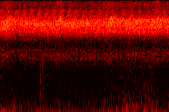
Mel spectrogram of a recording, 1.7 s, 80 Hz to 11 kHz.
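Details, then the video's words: Cicada in a small garden, August 5, 2020: a dense, continuous high-pitched whirring buzz, even and unbroken across the short stretch. "The sound of Cicada."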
